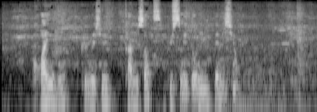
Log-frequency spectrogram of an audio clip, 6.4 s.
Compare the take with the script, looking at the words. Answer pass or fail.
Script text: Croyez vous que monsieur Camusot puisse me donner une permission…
pass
